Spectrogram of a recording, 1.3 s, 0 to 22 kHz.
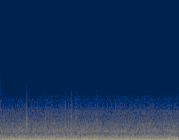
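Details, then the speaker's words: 1980 Triumph TR7 with rebuilt engine, carbs still needing tuning, after a slightly flooded start: steady even low rumble with some rattle, no misses or hunting; normal idle. "i can't see the lights at all rattles but it sounds cool so yeah there we go in a nutshell that's my triumph uh tr7 and i'm pretty thrilled the water pump doesn't wake the fuel doesn't leak the thing idles and runs nicely"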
